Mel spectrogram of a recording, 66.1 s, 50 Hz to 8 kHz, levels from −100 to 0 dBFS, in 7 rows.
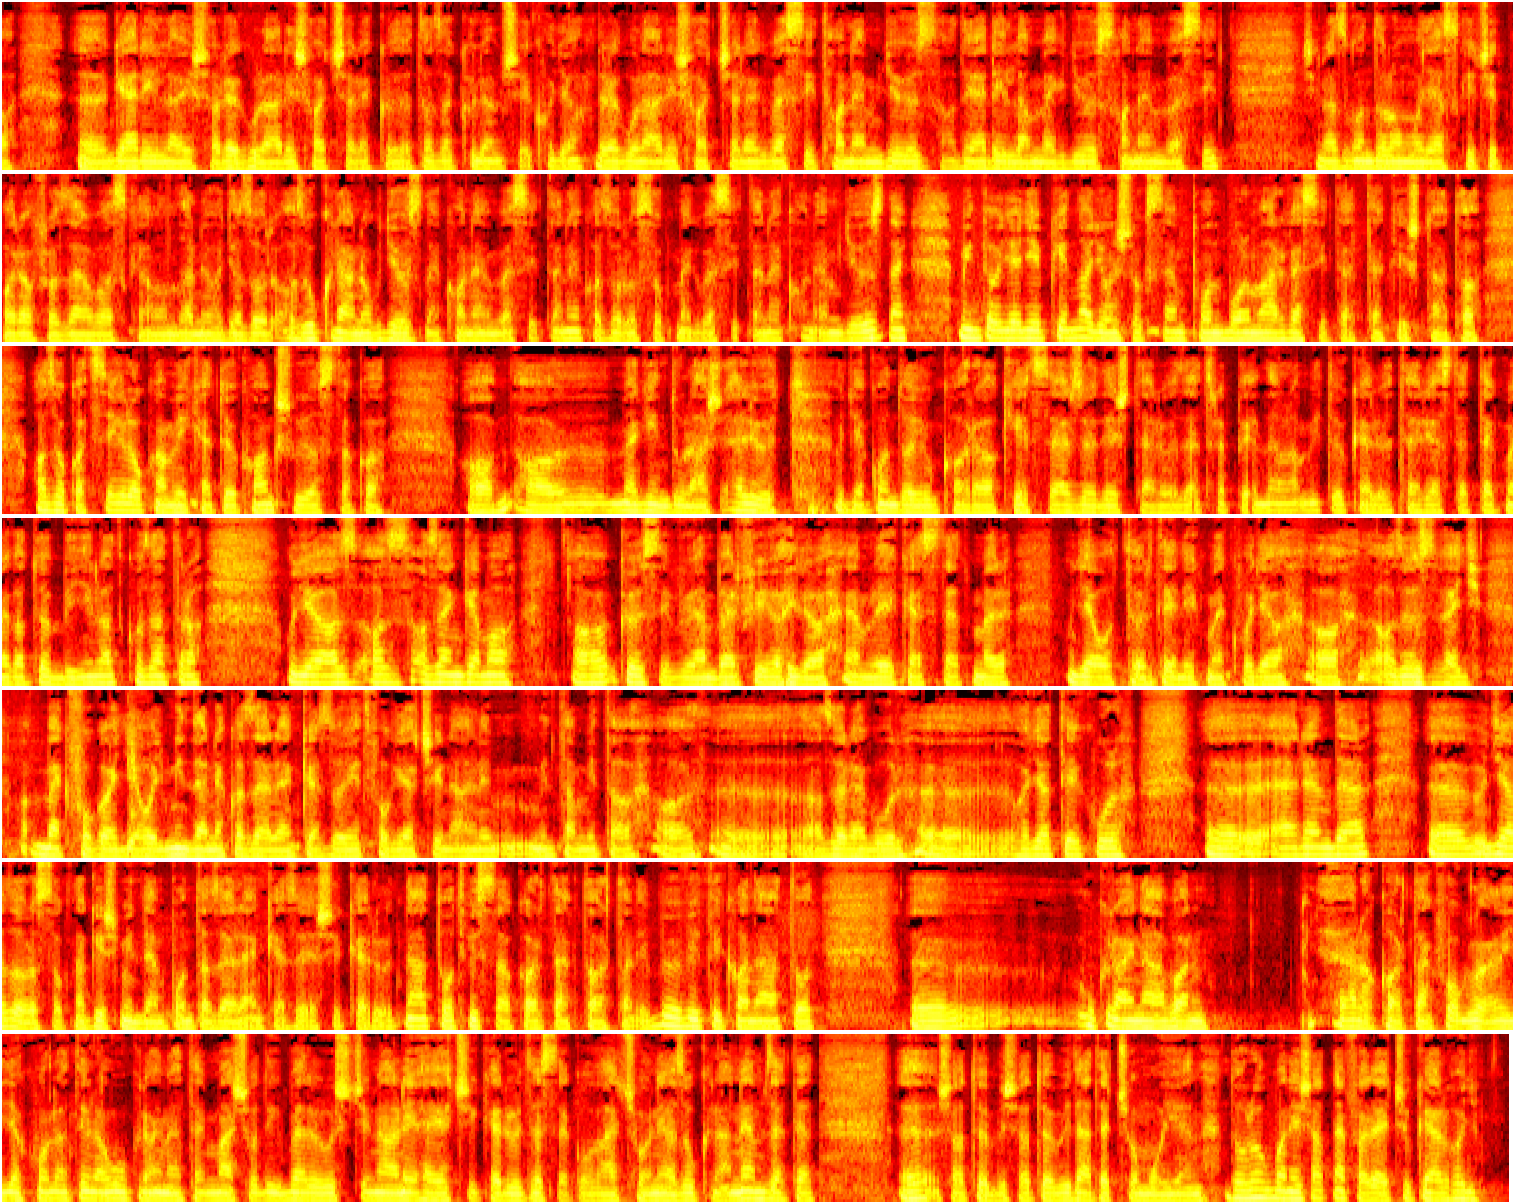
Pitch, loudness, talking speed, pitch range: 115 Hz, -18 LUFS, 155 wpm, 110-125 Hz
